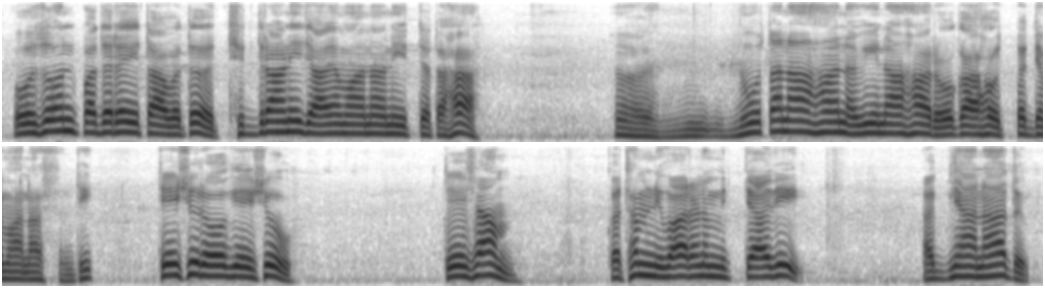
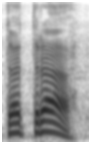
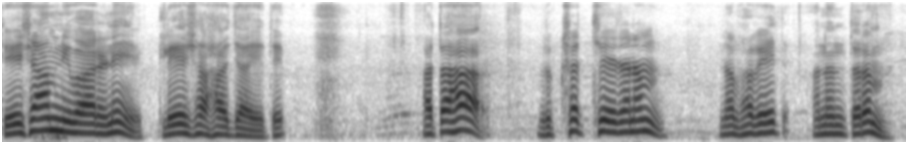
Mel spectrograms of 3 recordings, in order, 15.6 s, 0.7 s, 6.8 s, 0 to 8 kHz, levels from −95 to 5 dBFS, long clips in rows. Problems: background sounds at intervals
